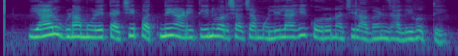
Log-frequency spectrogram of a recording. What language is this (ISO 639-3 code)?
mar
